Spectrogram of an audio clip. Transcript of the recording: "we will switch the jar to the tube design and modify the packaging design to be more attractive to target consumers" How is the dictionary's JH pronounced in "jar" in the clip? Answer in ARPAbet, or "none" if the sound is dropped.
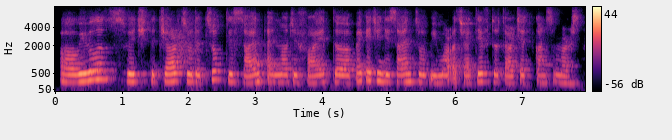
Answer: CH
